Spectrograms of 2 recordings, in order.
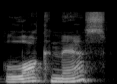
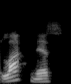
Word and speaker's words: Loch Ness: I would give that H uh some play lness, you know.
